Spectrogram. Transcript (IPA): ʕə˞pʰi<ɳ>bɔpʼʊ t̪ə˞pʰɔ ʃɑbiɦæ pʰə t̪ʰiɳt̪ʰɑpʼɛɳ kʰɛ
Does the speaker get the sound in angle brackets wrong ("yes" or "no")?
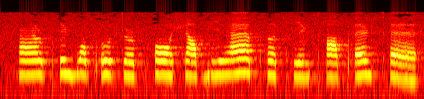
no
